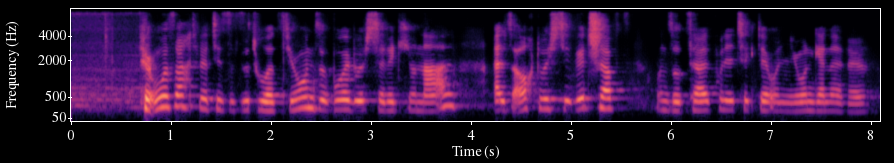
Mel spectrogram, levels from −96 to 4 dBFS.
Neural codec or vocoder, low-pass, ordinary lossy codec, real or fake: codec, 16 kHz, 2 kbps, X-Codec, HuBERT features, trained on balanced general audio; 7.2 kHz; none; fake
